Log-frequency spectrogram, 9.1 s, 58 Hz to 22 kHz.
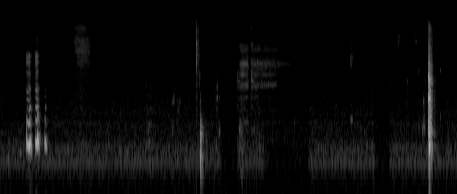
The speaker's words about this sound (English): Cheers. You can drink 6. I'll drink 10. Yeah, get on it. Enjoy that Kylo Rye slurp.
